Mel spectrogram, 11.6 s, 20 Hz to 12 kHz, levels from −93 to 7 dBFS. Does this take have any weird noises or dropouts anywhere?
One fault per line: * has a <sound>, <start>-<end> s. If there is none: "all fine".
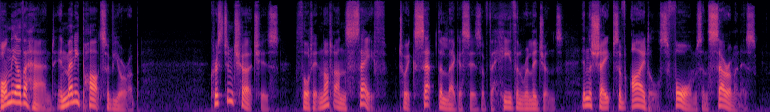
all fine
